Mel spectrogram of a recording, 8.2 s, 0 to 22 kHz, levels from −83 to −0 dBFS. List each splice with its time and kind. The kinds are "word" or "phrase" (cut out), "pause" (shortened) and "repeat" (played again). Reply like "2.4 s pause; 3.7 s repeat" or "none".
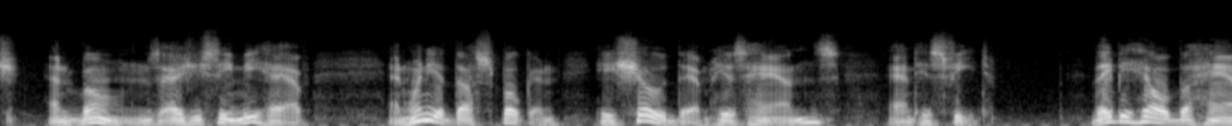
none

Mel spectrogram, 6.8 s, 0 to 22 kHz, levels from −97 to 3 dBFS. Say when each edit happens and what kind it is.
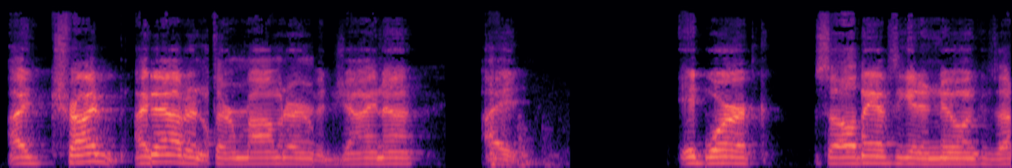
1.0 s word; 1.4 s word; 2.1 s word; 3.2 s word; 4.7 s word; 5.8 s word

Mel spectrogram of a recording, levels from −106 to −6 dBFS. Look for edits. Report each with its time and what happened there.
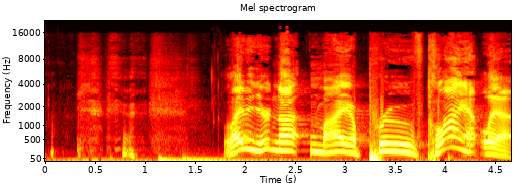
2.7 s word

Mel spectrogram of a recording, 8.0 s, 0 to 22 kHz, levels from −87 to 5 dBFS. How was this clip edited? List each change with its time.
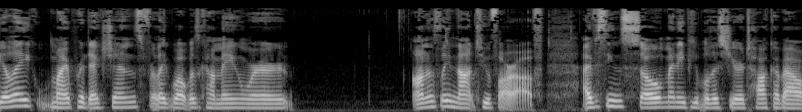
none

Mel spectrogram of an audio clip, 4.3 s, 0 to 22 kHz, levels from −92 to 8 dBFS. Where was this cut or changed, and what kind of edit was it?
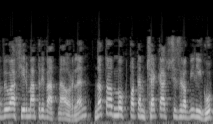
1.8 s pause; 2.3 s word

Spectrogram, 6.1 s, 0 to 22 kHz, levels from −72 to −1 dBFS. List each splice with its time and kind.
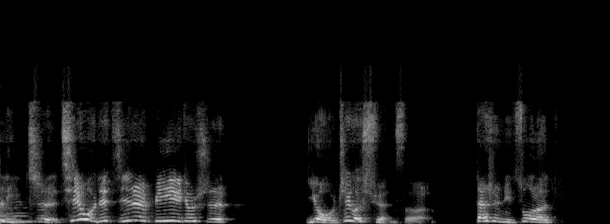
none

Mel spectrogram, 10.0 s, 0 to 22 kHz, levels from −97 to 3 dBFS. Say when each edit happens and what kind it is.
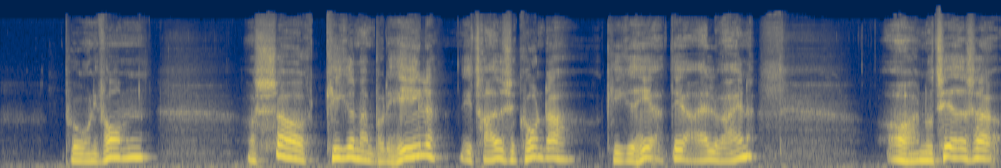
none

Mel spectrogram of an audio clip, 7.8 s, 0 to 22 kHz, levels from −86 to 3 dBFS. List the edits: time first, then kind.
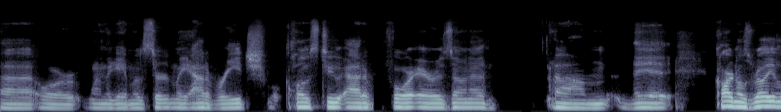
2.8 s pause; 3.7 s word; 5.3 s pause

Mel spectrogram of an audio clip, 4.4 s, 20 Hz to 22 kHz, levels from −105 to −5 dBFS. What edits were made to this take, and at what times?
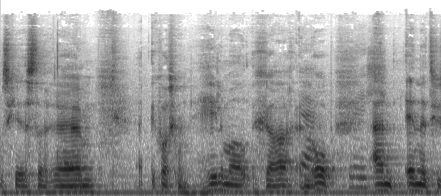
1.4 s word

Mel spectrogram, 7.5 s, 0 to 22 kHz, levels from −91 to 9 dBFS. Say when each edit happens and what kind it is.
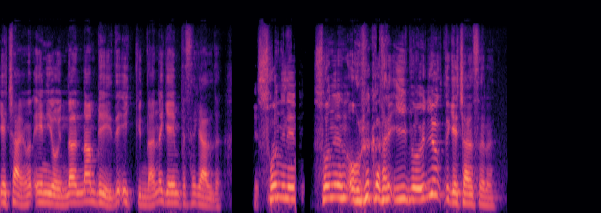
3.8 s pause

